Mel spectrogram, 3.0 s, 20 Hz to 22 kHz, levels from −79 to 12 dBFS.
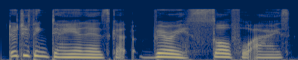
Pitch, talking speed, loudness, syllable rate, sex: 220 Hz, 180 wpm, -17 LUFS, 4.5 syllables/s, female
